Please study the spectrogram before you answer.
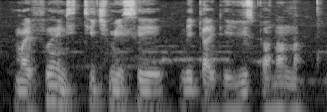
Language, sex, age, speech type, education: Nigerian Pidgin, male, 15-29, spontaneous, tertiary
